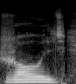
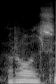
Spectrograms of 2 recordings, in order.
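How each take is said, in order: First: रोल्स said as "rolj"; voiced j ending. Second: रोल्स ending in a hissed s; wrong s ending. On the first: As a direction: end रोल्स on a buzzed j. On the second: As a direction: close रोल्स on a plain unvoiced s. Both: Shown as a demonstration. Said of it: "नहीं".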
